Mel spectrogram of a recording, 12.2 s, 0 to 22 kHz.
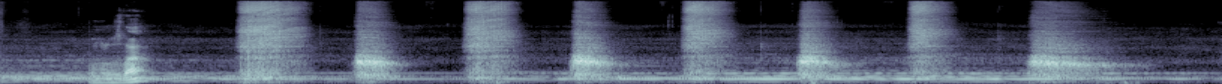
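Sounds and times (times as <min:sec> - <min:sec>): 
speech: 0:00.9 - 0:01.6
loud rapid breaths: 0:02.4 - 0:07.4, 0:08.0 - 0:11.5.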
